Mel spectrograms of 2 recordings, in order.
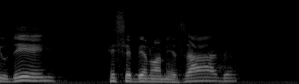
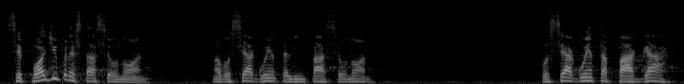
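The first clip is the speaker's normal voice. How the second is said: ordinary talk, nothing marked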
